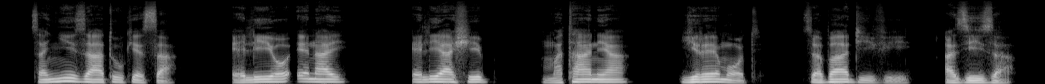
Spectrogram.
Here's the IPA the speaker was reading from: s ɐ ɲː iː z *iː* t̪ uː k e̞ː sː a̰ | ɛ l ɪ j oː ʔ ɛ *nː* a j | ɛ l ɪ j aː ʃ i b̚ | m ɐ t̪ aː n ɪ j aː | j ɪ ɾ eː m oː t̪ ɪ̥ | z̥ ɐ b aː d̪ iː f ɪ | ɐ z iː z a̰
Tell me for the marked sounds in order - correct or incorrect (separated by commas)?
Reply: incorrect, incorrect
